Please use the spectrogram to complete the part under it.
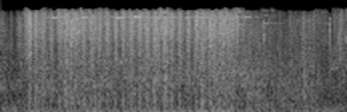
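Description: Gunfire rattles loudly in rapid bursts.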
